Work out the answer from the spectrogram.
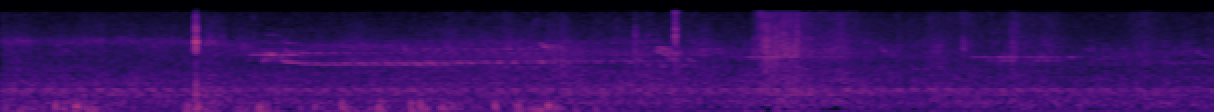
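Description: Quiet outdoor background with a bird calling: a thin, wavering whistle of about two seconds starting about a second and a half in, with a few fainter short calls after it. A couple of sharp light clicks sound about a second in and again a little past three seconds.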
